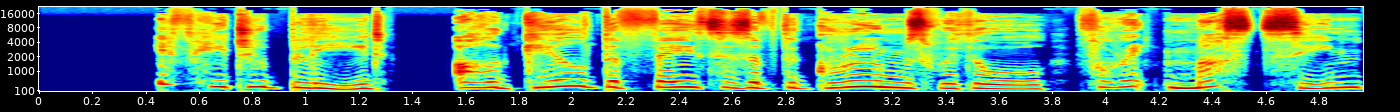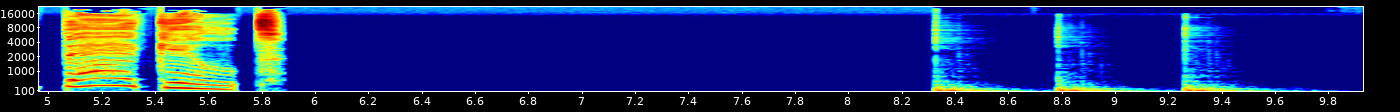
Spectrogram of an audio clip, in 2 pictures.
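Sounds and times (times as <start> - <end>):
speech: 0.6 - 6.0
heavy knocks on a door: 8.3 - 9.9.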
